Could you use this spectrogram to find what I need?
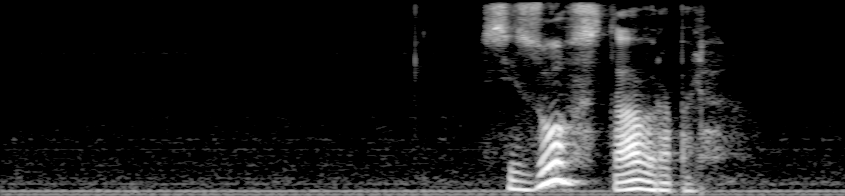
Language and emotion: Russian, sad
